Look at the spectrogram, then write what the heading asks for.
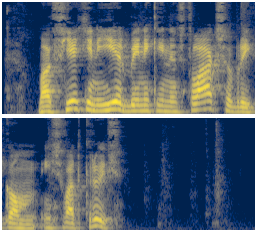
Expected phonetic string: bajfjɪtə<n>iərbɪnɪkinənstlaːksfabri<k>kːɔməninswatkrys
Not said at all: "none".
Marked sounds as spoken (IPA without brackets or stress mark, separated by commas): n, k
